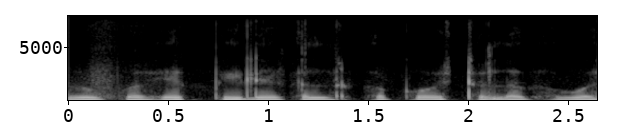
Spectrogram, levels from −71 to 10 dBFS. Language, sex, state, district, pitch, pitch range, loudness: Hindi, male, Chhattisgarh, Raipur, 120 Hz, 120-125 Hz, -21 LUFS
